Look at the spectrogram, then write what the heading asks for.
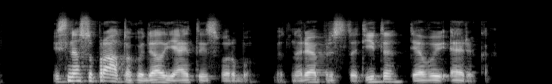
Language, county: Lithuanian, Vilnius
